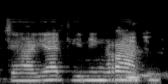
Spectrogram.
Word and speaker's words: Djajadiningrat: djajadiningrat Pah Mbak itu ejaan lama by itu bacanya Jaya berkurangnya face art design jayadiningrat nyucinya karena Ini kebanyakan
